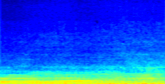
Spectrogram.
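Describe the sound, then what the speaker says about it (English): A nearby vehicle with a loud aftermarket exhaust passes on the road, heard from a moving motorcycle as a steady droning engine tone slowly dropping in pitch over wind and road rumble. "God, people and their stupid exhausts."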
